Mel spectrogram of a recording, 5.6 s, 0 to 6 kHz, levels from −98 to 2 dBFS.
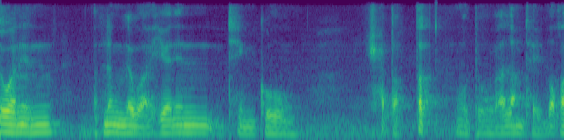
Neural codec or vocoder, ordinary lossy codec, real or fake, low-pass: codec, 16 kHz, 0.8 kbps, ZipCodec; AAC, 32 kbps; fake; 5.4 kHz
